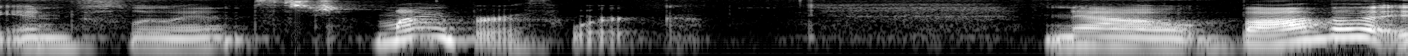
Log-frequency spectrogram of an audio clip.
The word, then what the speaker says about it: Bhava: It is a Sanskrit word that is, and again, I'll spell it for you, B-H-A-V-A. So that H is kind of silent.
